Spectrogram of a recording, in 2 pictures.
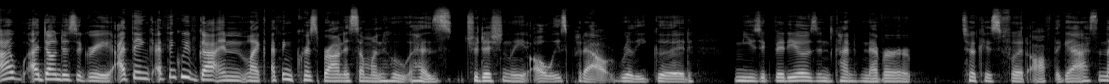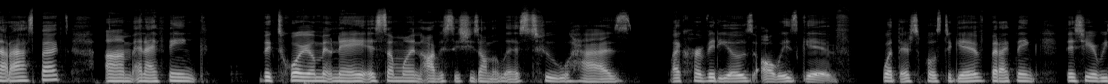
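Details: Adult speaker; normal voice.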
